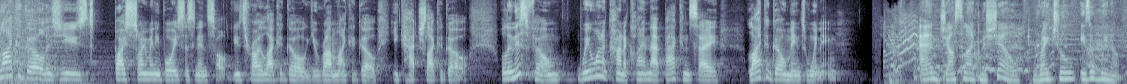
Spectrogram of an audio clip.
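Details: Adult woman speaking; normal speech.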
